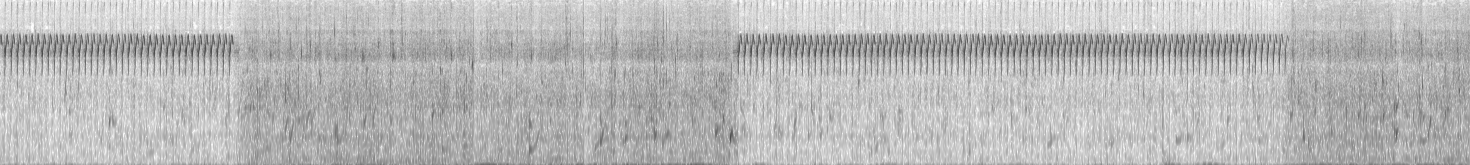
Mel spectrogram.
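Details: Golden grasshopper, belalang emas, as a tutor sound for songbirds: two bursts of high, dense, rapidly pulsed buzzing, the first about two seconds and the second about five seconds long, separated by a stretch of trickling, rustling background.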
